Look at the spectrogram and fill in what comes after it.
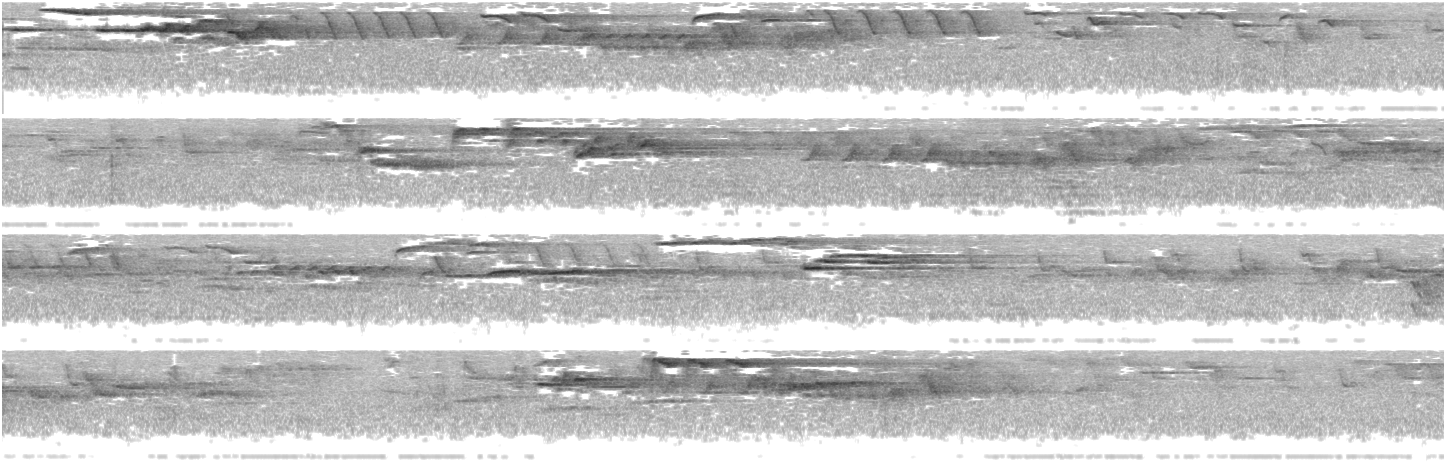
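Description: Songbirds singing: several phrases of rapid, high-pitched trills and chirps, with quieter gaps between them.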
